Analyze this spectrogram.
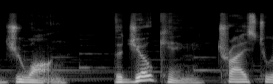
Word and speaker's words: Zhuang: Zhuang sounds like Juang.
